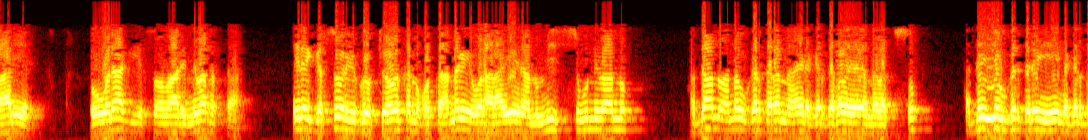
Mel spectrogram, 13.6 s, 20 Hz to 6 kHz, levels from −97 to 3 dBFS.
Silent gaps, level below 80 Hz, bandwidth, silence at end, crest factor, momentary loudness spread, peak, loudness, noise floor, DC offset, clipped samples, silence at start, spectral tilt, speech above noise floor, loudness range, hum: none; -44 dBFS; 6 kHz; 0 s; 8 dB; 11 LU; 0 dBFS; -9 LUFS; -68 dBFS; under 0.1%; 3%; 0 s; -8.5 dB/octave; 60 dB; 4 LU; none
